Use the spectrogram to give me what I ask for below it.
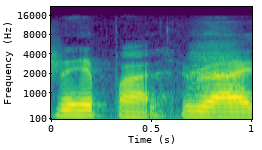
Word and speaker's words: rebel: is a noun and so we have to pronounce it as a repal and when we pronounce it as a rebel then it works as a verb okay so you may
